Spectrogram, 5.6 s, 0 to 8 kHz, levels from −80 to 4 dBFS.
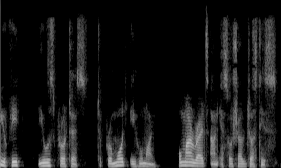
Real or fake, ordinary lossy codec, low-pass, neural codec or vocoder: fake; AAC, 32 kbps; 7.2 kHz; codec, 16 kHz, 2 kbps, X-Codec, HuBERT features, trained on LibriSpeech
